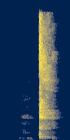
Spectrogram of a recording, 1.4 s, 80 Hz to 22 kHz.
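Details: Voluntary effective cough by a young patient during nurse-guided deep breathing and effective cough exercise (inhale through nose, hold 3 seconds, cough out): a short in-breath, then one strong, loose cough burst bringing up sputum.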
